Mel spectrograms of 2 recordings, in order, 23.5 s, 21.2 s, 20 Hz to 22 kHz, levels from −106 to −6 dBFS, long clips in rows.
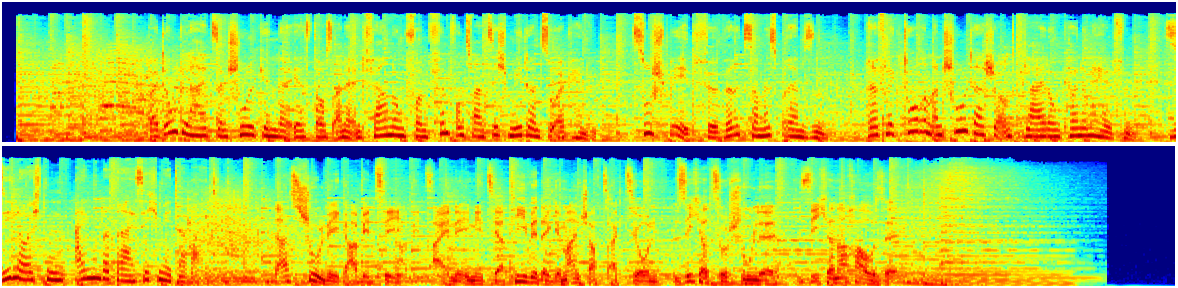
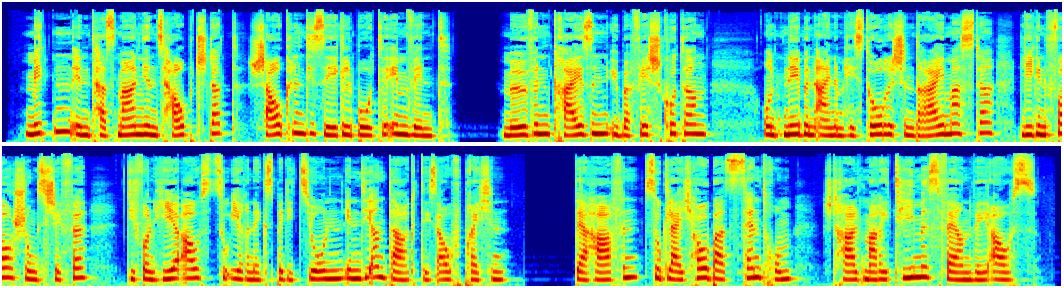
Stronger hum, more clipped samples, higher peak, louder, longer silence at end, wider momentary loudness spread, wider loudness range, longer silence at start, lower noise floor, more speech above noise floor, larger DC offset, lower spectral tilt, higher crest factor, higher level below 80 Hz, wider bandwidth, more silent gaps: neither; neither; about the same, -2 dBFS vs 0 dBFS; about the same, -15 LUFS vs -13 LUFS; first, 0.8 s vs 0.3 s; about the same, 6 LU vs 7 LU; about the same, 2 LU vs 2 LU; about the same, 0.15 s vs 0.25 s; about the same, -79 dBFS vs -82 dBFS; second, 65 dB vs 69 dB; neither; about the same, -4.5 dB/octave vs -3.5 dB/octave; about the same, 12 dB vs 14 dB; first, -32 dBFS vs -40 dBFS; about the same, 16 kHz vs 17.5 kHz; neither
